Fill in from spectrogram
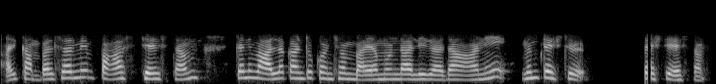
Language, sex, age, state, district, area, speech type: Telugu, female, 45-60, Andhra Pradesh, Visakhapatnam, urban, conversation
